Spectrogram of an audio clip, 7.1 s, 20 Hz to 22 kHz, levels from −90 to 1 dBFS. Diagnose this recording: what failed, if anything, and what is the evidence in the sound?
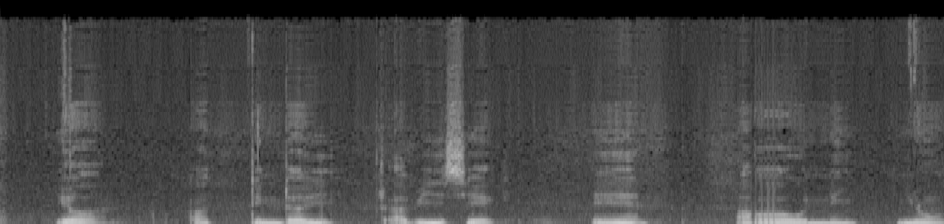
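Throughout the speech the tone is grainy and rough, with a noisy fizz over the upper band, though the audio still extends to about 20.2 kHz. This is likely Opus compression in its CELT music mode at a low rate, around 24 kbps, filling starved bands with folded or noise-like energy.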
